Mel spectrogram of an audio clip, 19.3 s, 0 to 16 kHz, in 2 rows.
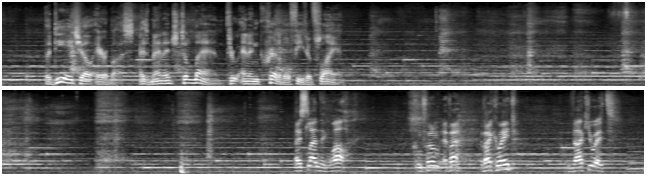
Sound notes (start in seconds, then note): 7.0 all gasp heavily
